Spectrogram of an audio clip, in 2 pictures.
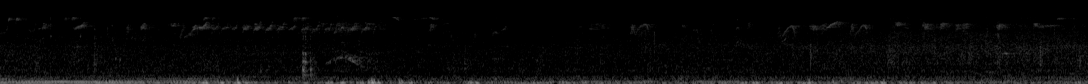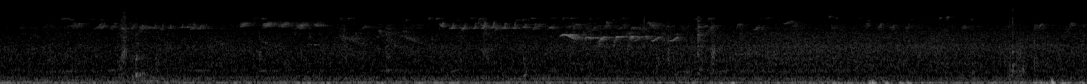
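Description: Small birds chirping with short, high calls scattered throughout, and one brief trilled call about two-thirds of the way in, over a steady low rumble of outdoor background noise.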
